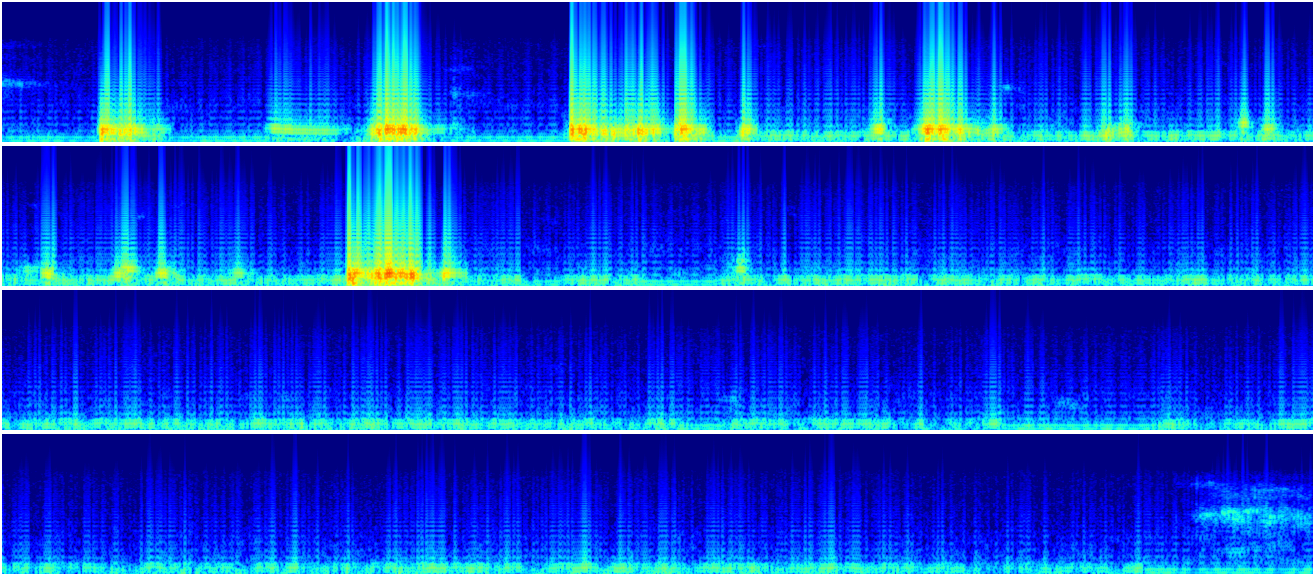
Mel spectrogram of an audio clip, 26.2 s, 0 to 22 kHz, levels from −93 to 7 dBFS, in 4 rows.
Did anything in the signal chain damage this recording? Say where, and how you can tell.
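Yes. At the codec stage, the speech has passed through the AMR wideband (HD Voice) codec at its lowest rate, a heavy rough, raspy texture throughout that fits the 6.6 kbit/s mode. Nothing is present above 7 kHz. At this rate the pulse-driven vocal tract model has too few bits to describe the excitation accurately, so voiced sounds come out grainy and harsh. The top band, filled with shaped noise rather than coded detail, adds a hissy edge.

At the driver or buffer stage there is a block size mismatch (padded) that runs the whole clip. A steady buzz at 91.9 Hz sits under the speech, and everything plays at 0.533 times normal speed while keeping roughly its natural pitch. One stage writes short blocks, consistent with 256 samples, into larger blocks read by the next stage, which zero-fills the remainder. Those regular silent gaps produce the buzz and stretch the timing.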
